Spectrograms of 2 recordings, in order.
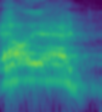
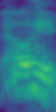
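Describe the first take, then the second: First: The name is screamed loudly. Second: The name is said softly and warmly. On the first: The speaker is scolding but still loves him. "Even when I scream it" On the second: The speaker is expressing love. "He knows the way I say it"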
